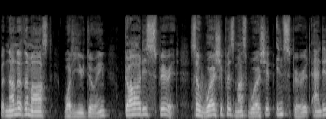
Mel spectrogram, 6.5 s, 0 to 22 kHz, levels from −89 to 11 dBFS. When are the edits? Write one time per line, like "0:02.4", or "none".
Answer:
0:02.3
